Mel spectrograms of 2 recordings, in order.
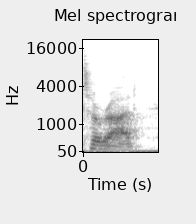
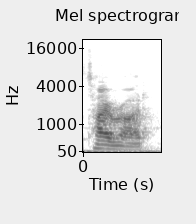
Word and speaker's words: Tyrod: yeah we had this argument it's definitely not to rod the English language decides that it's Tyrod I told you my name is fealty I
